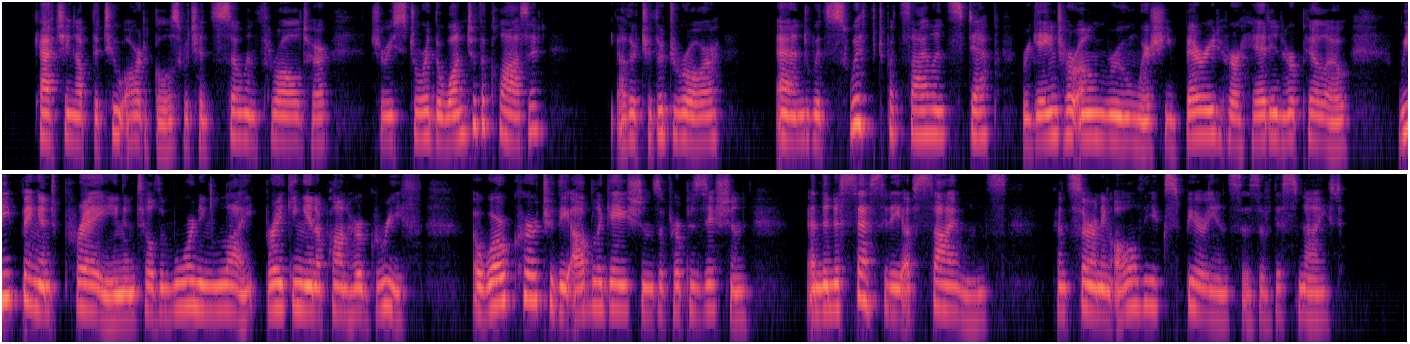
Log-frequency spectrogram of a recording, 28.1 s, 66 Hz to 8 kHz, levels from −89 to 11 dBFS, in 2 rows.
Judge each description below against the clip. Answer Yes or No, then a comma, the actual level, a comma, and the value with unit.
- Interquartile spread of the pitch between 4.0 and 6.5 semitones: No, average, 3.5 semitones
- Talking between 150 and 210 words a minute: Yes, average, 155 wpm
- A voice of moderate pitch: Yes, medium, 165 Hz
